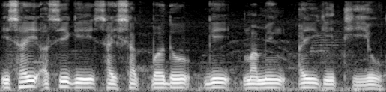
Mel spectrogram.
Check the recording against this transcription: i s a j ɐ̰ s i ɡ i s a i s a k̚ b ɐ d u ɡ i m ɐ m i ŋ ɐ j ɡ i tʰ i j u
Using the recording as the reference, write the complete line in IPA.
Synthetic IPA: i s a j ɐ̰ s i ɡ i s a j s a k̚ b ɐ d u ɡ i m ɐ m i ŋ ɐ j ɡ i tʰ i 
